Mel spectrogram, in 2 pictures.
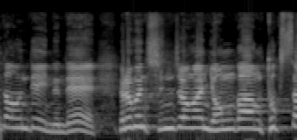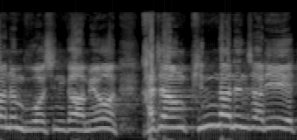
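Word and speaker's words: δόξα: 영광이 헬라어로 독사입니다. 독사. 쉽죠? 독을 가진 뱀이라는 뜻이 아니라 그 발음이 독사입니다. 독사.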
